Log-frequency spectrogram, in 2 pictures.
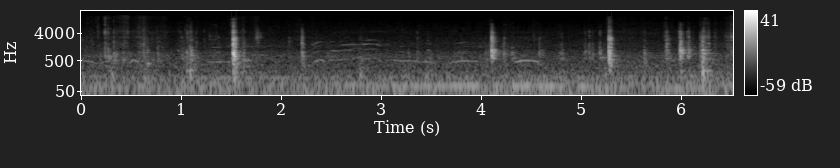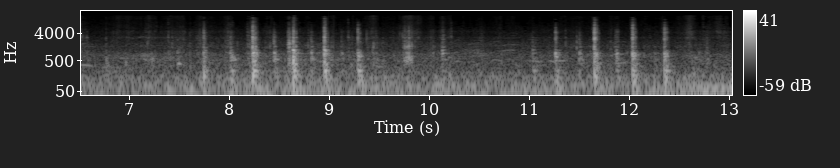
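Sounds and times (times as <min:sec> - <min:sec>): hand tools clicking on bolts: 0:07.4 - 0:10.4.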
